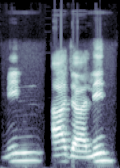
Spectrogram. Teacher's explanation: मिन नून को खूब जाहिर कर रहा हूँ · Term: इजहार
